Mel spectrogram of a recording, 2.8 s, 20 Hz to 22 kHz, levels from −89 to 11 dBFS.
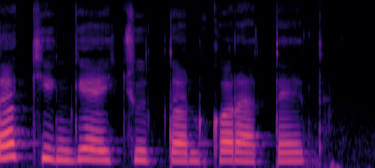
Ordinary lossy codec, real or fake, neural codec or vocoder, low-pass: none; real; none; none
